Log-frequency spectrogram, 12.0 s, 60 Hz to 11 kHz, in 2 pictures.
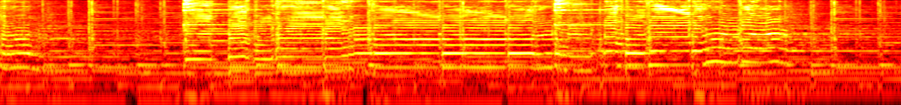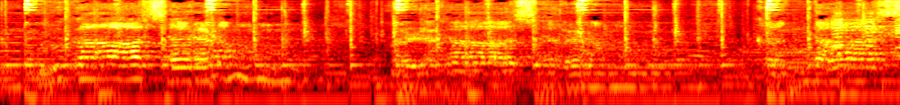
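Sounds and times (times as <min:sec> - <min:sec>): percussion strokes: 0:00.0 - 0:12.0
sustained bass: 0:00.0 - 0:12.0
chanted vocal: 0:08.6 - 0:12.0.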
